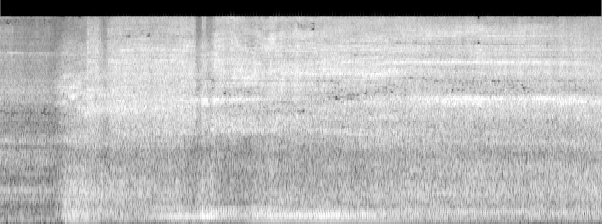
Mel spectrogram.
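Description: A shop vacuum nozzle sucks along a rubber seal.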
